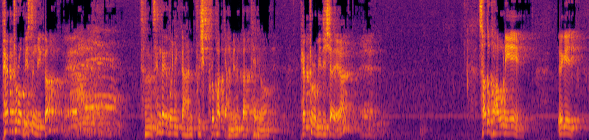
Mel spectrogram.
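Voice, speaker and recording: A man's voice: fairly high pitch, normal speed, pauses often, crowd noise. A male Korean pastor preaching a sermon in a church, earnest and conversational, acting out little quoted exchanges with the congregation. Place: church sanctuary. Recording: echoey church hall.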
